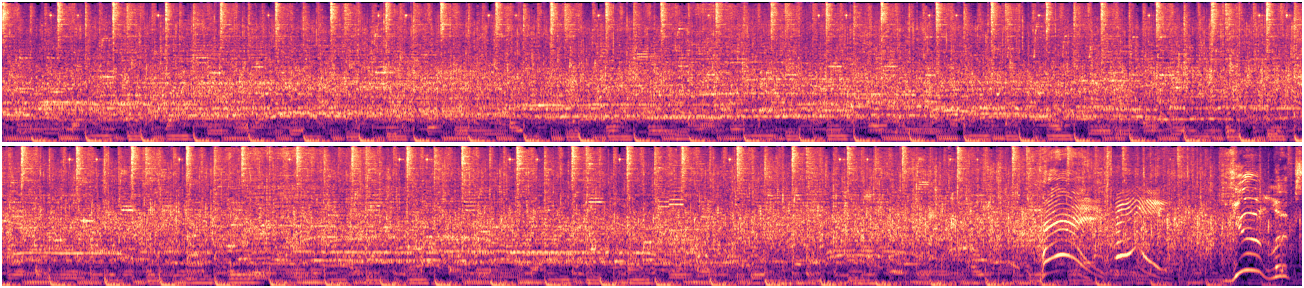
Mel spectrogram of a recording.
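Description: A studio audience applauding over upbeat walk-on music with a steady, thumping beat.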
